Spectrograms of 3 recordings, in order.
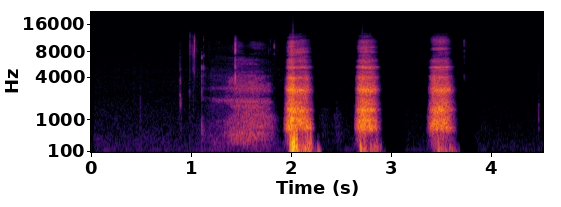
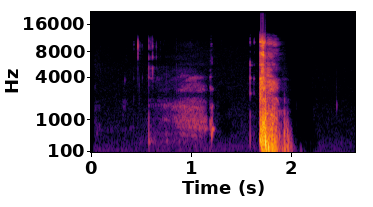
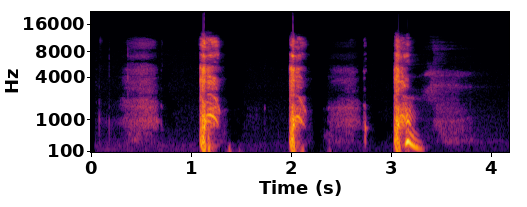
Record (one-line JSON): {"exhalation_length": "4.5 s", "exhalation_amplitude": 32768, "exhalation_signal_mean_std_ratio": 0.28, "cough_length": "2.6 s", "cough_amplitude": 32768, "cough_signal_mean_std_ratio": 0.2, "three_cough_length": "4.2 s", "three_cough_amplitude": 32581, "three_cough_signal_mean_std_ratio": 0.29, "survey_phase": "beta (2021-08-13 to 2022-03-07)", "age": "18-44", "gender": "Female", "wearing_mask": "No", "symptom_none": true, "smoker_status": "Never smoked", "respiratory_condition_asthma": false, "respiratory_condition_other": false, "recruitment_source": "REACT", "submission_delay": "2 days", "covid_test_result": "Negative", "covid_test_method": "RT-qPCR", "influenza_a_test_result": "Unknown/Void", "influenza_b_test_result": "Unknown/Void"}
